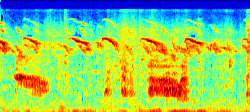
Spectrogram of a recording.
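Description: Chickens on a city rooftop farm cluck and chirp in short, repeated bursts, fairly quiet and close, with small pauses between calls.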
